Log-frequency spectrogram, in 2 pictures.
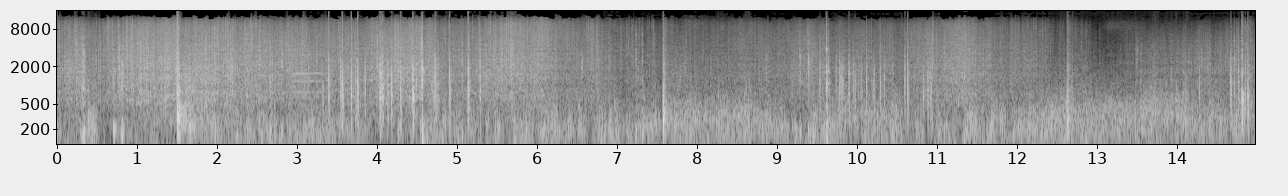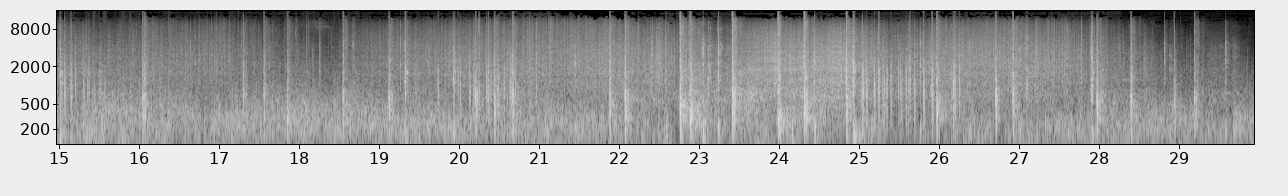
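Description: Professional firework display in full flow: aerial shells bursting in quick succession, many sharp bangs over a continuous noisy wash from the barrage, with a cluster of the loudest bangs about three quarters of the way through.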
